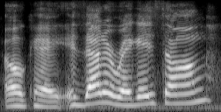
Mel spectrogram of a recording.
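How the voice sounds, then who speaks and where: A woman's voice: mid-range voice, animated, measured pace, fairly bright tone, dry recording. Chatty Jamaican woman live-streaming. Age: adult. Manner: chatty, greets viewers by name, laughs often. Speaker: livestream host. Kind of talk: casual live-stream chat with viewers.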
